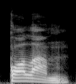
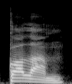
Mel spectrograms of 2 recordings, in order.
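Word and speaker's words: column: বা উজ্জ্ব থাকার নিয়ম এম এর পরে এন থাকলে ওই এন টা সাইলেন্ট বা উজ্জ্ব হয়ে যায় অর্থাৎ তার কোন সাউন্ড হবে না যেমন ড্যাম ই এম এন ড্যাম কলাম সি ও এল ইউ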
